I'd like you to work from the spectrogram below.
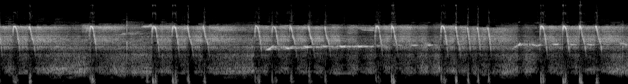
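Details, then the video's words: Bar-winged prinia (ciblek kristal) singing energetically: quick series of sharp, high downslurred chips in clusters, a brief thin rising whistle in the middle, over a steady high hiss. "Suara burung ciblek kristal || prenjak gacor"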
